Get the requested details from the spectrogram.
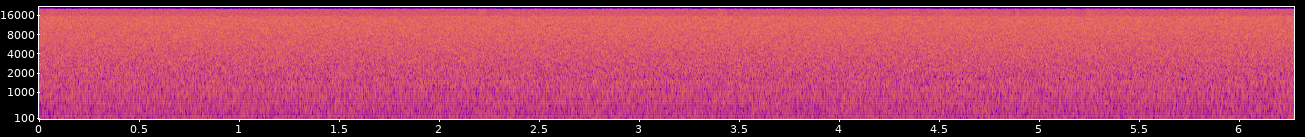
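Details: Pink noise sample for tinnitus sound matching and frequency comparison: a steady, soft, even static hiss with balanced low and high content, used to compare against persistent ringing or buzzing in the ears.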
